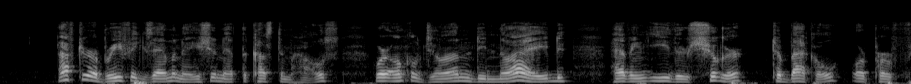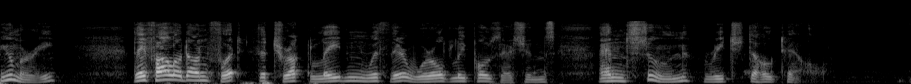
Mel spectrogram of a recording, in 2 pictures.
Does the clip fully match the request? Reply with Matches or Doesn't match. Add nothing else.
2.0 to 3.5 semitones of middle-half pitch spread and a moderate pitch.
Doesn't match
